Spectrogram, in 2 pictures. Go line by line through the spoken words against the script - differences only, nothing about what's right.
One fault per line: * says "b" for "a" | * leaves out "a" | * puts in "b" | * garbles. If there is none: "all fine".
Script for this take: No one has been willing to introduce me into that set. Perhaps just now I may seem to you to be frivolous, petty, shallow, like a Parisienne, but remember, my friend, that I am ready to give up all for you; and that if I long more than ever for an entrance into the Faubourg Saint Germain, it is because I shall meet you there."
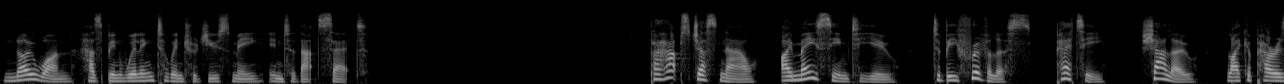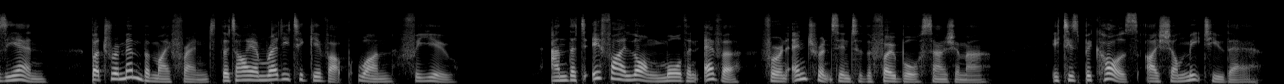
* says "one" for "all"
